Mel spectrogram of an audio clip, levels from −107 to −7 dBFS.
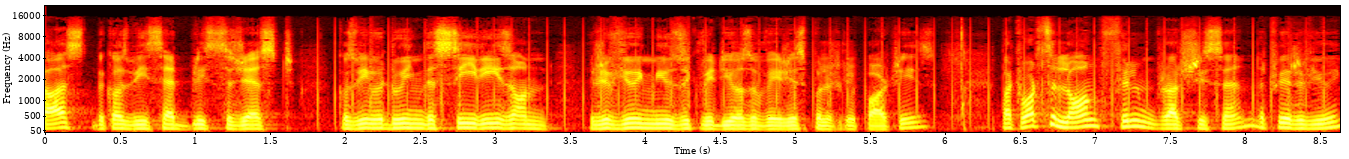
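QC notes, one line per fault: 1.82–8.53 s, train of clicks: starting just after "we said please suggest", a steady ticking runs over the speech almost to the end, about 8.5 clicks per second at a regular spacing, roughly fifty in all. The pulses share much the same shape and peak about 10 dB above the speech, so they stand out as a mechanical tick. The likely cause is interference from nearby equipment or a faulty connection or power supply injecting a repeating pulse.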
